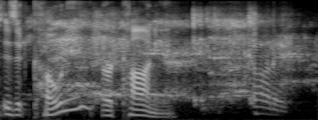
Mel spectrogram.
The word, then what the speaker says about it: Connie: had a question on how how do you pronounce is it coney or connie connie and gene uh jean jean okay john and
